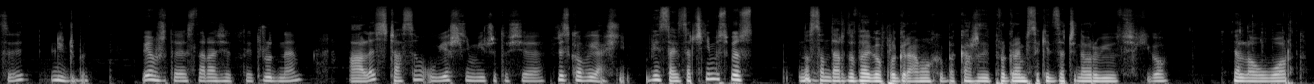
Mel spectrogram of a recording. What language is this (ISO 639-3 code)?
pol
